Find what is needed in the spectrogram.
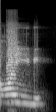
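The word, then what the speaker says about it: غيب: Bil ghaybi. Gha over here is from huruf tafkhim, right? So you need to make sure that you have a full mouth, inshallah, when you say it.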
